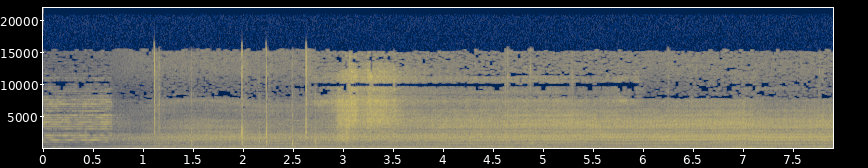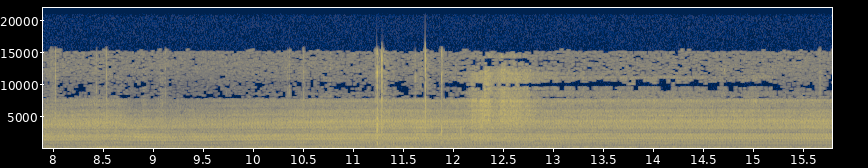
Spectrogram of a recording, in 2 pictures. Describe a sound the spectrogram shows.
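A racing car engine drones and revs through a small speaker.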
